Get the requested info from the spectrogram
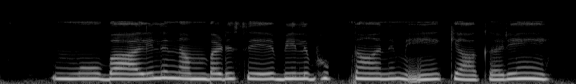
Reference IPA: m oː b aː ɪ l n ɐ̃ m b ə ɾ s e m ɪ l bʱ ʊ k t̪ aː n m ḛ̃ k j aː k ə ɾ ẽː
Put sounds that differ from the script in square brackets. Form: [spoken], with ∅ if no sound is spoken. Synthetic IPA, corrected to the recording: m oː b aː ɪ l n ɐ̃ m b ə ɾ s e [b] ɪ l bʱ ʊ k t̪ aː n m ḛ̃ k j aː k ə ɾ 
